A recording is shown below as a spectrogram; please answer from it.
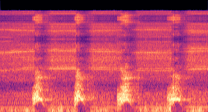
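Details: Great Dane barking at a flying RC helicopter toy: four short, deep barks evenly spaced just under a second apart, with the helicopter's constant high-pitched motor hum behind them.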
